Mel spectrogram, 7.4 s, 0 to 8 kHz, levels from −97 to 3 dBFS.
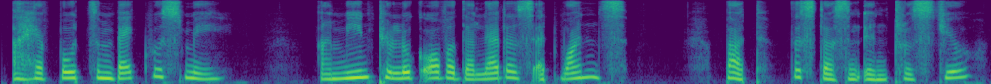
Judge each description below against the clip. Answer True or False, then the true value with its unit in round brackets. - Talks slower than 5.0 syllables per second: True (4.4 syllables/s)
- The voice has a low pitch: False (205 Hz)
